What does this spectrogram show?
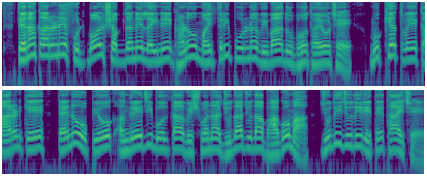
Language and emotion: Gujarati, neutral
